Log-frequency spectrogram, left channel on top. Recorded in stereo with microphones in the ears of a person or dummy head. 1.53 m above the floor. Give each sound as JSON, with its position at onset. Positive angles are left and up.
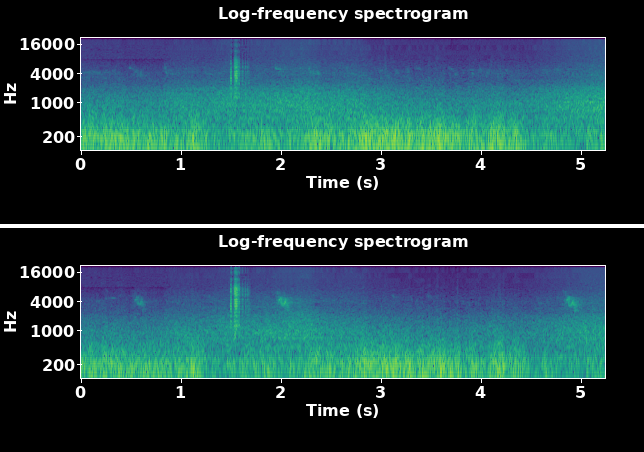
{"t": 1.5, "sound": "a camera shutter", "side_deg": -30}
